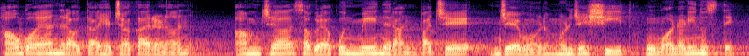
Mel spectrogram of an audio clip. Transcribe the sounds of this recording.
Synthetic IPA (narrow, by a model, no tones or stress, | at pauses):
hãwɡɔ̃jãnɾaʋt̪aɦjat͡ɕjakaɾɳan | amt͡ɕjasəɡɭjakuːnmenɾanpat͡ɕed͡ʑeʋəɳm̤əɳd͡zeɕiːt̪ɦuməɳaɽ̃inust̪e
